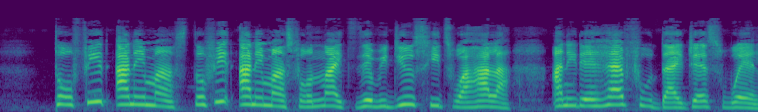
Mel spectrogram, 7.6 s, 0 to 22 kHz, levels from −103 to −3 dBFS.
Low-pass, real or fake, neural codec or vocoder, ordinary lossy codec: 14.4 kHz; real; none; MP3, 48 kbps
